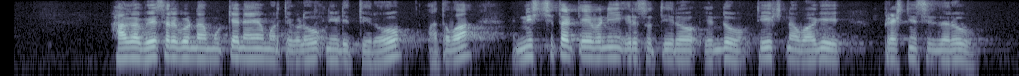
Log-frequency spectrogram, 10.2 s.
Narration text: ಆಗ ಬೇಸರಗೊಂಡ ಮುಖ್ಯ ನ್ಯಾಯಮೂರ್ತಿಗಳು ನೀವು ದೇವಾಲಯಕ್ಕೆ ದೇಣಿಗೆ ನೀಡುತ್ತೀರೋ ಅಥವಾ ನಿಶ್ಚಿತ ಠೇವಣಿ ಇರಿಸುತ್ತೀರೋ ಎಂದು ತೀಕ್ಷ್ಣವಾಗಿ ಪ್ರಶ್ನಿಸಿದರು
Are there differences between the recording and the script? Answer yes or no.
yes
